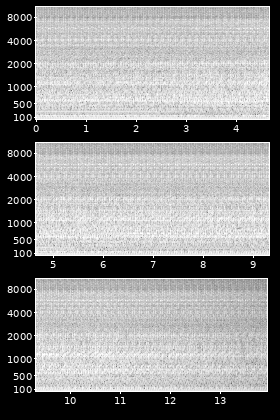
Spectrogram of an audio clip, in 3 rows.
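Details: Dacia Duster dCi diesel just after oil change with new RN17 oil, first start; steady even idle clatter at constant speed, no uneven knock – normal diesel idle.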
